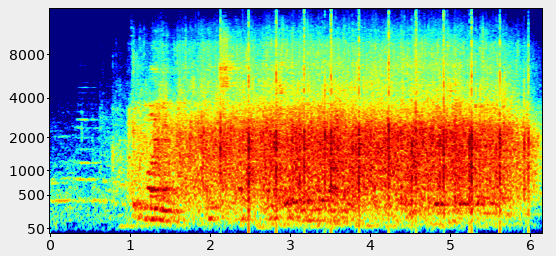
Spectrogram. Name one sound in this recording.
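An audience claps loudly in a large echoing hall.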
